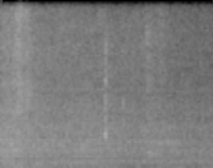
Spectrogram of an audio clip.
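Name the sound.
truck passing by outside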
